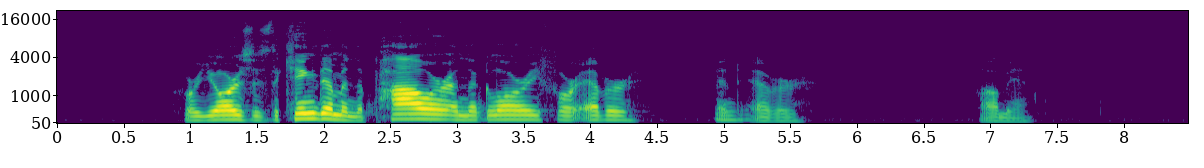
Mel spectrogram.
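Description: An older man speaks calmly and clearly into a microphone, close by.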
